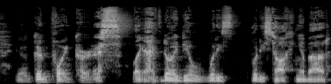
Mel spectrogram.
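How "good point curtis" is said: put-on low, pointed, insincere sarcasm. Speaker recalls answering Curtis in front of an audience: retelling own sarcastic reply. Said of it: "I just sarcastically go".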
